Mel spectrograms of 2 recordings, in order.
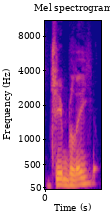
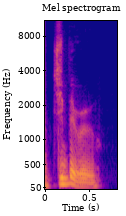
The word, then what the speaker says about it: Ghibli: I went to Japan recently, and I've just found out how to pronounce Studio Ghibli. It's Ghibli or Jibiru. Did you know that? – I did not know that.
